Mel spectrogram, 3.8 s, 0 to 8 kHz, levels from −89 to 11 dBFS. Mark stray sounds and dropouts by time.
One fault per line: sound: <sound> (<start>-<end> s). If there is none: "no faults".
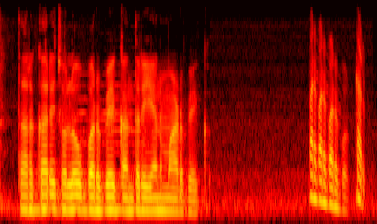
sound: chirp (3.1-3.7 s)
